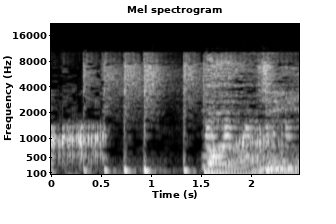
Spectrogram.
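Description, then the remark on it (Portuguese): A small pet frog croaks in a quick run of short, clicky croaks, then one longer, drawn-out rasping croak, fairly loud with no talking. “Amigo meu pequenino sapo de estimação que está comigo fazendo esse programa.”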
